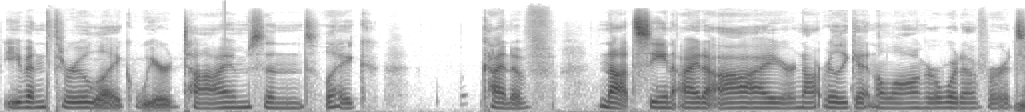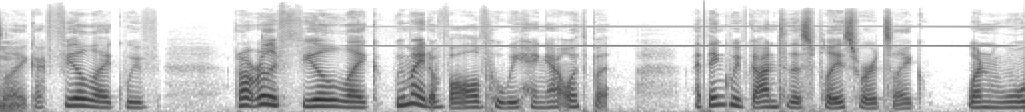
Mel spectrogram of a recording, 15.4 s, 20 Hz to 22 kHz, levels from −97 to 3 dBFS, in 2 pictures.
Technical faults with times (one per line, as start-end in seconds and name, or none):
1.68 bit error spike
10.19-15.38 feedback whistle
12.97 bit error spike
